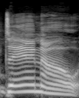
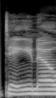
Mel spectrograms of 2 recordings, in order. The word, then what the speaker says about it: Dano: directed by and or starring Adan uh Paul Dano is also In There Will Be Blood and swiss army man and even though I know his name is pronounced Dana when you look at it it looks like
